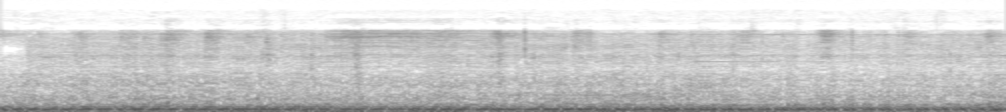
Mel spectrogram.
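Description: A vehicle cruising at highway speed: a steady, even drone of engine and tyres with a low hum, heard from inside the cab.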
